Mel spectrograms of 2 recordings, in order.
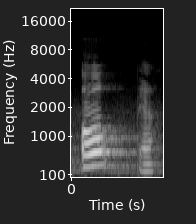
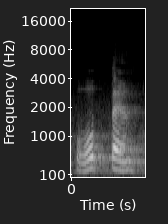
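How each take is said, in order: First: "open" with a loud first syllable, falling away after; stress on first syllable. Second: Said in the usual way. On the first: Shown as a demonstration. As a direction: punch the start of "open". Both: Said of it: "a sílaba tônica está no início".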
